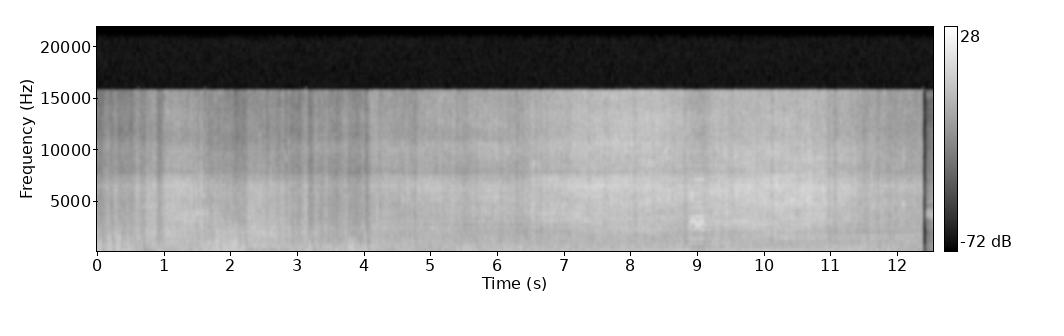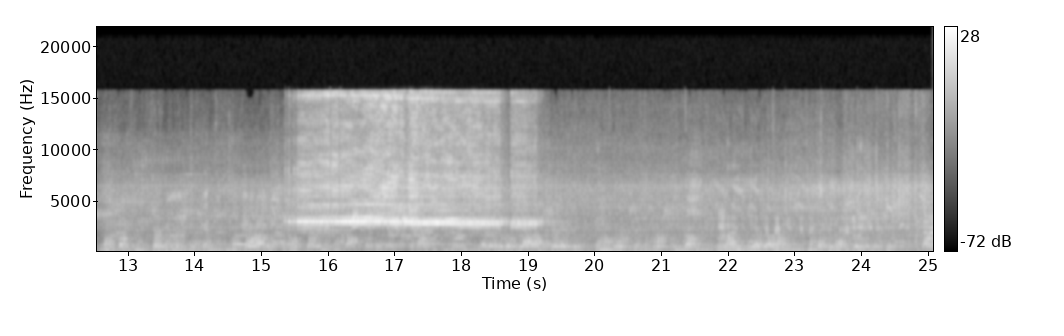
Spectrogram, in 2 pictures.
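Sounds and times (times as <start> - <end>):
wind buffeting microphone: 0.0 - 12.4
vehicle engine and road noise: 0.0 - 25.0
car horn toot: 8.8 - 9.4, 15.4 - 19.4.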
